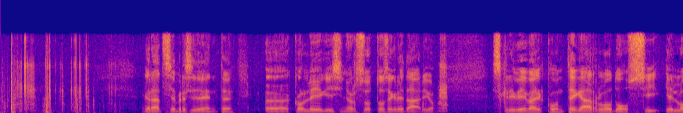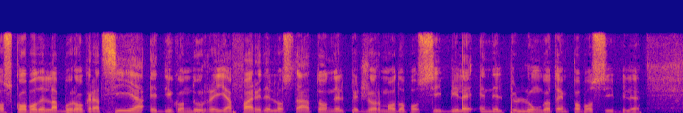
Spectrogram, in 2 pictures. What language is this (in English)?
Italian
